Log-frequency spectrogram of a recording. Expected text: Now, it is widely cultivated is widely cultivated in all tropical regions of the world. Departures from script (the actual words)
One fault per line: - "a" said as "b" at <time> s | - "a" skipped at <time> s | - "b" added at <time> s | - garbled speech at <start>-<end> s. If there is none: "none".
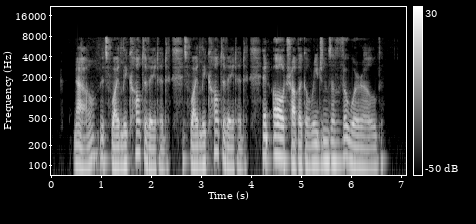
none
